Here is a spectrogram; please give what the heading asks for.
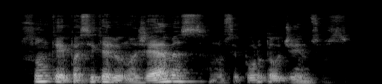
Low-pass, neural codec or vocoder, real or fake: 10.8 kHz; none; real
